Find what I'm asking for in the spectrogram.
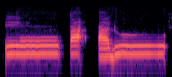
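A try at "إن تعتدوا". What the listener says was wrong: An bukan in Bu. Ta'tadu. Ta'tadu.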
